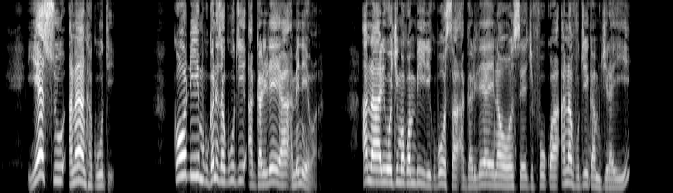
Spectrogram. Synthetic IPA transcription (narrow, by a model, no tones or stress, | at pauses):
jɛsuanajaŋkʰakuːtḭ | kɔɗimukuɡanizak̬ut̬iʔaɡalilɛjaːmɛnɛwa̰ | analiwɔt͡ʃimakwambiɾikupɔsaʔa̰ɡalilɛjajɛnaɔnsɛt͡ʃifukwaʔanavut̬ikam̩d͡ʒiɾaiːjɛ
